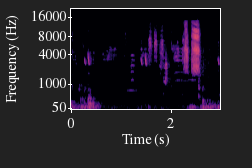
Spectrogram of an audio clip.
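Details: Male and female European goldfinch calls meant to prompt a male into song: quick high twitters and sliding chirps build to a dense, bright burst of chattering notes, over faint low background noise.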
